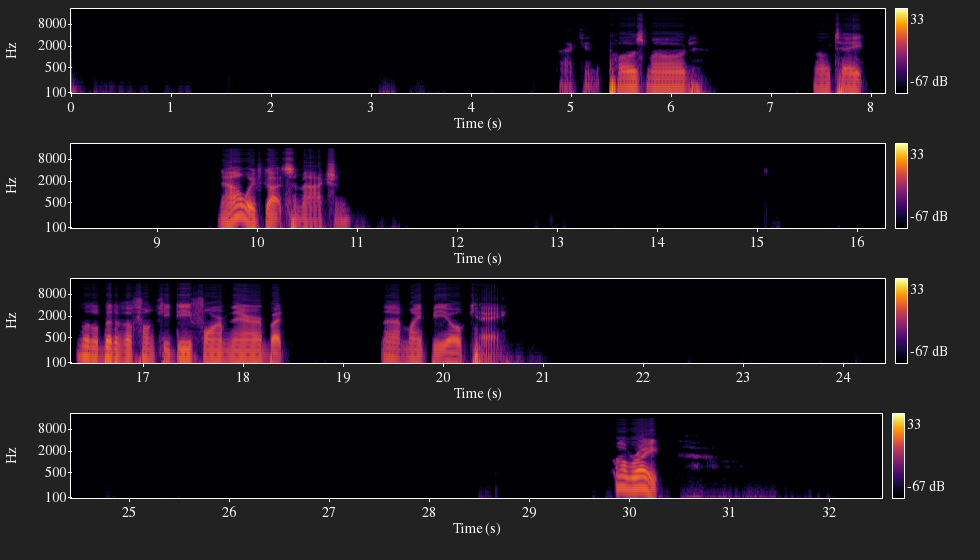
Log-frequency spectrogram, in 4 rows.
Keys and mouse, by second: 1.0 r, 2.7 r, 3.2-5.1 right drag, 4.7-7.2 drag, 7.2 r, 8.5 r, 20.7-23.6 right drag, 28.1-30.0 right drag, 30.7-32.5 right drag.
